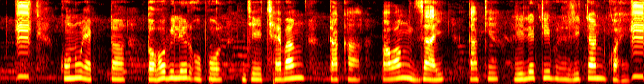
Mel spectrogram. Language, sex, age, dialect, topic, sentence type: Bengali, male, 18-24, Rajbangshi, banking, statement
